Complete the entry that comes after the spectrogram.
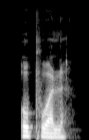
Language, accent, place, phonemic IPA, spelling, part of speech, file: French, France, Lyon, /o pwal/, au poil, adverb, LL-Q150 (fra)-au poil.wav
- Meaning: perfect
